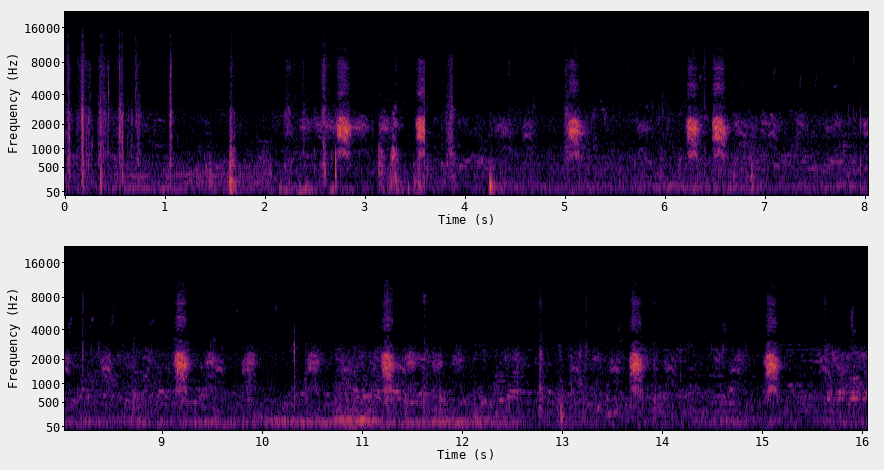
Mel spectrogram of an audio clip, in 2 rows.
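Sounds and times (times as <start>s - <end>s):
chickens clucking: 6.0s - 16.0s.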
